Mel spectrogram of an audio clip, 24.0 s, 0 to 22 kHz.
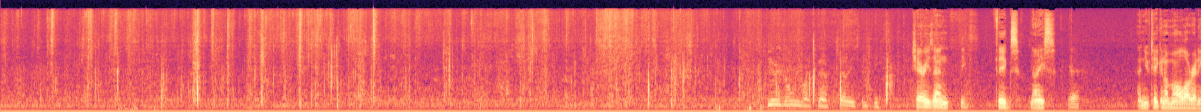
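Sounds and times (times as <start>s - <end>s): footsteps through long grass: 0.0s - 19.6s.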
